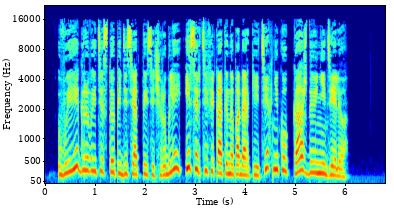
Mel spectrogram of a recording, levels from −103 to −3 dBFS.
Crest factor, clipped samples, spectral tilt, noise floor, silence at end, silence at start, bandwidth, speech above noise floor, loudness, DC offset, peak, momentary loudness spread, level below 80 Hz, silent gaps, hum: 18 dB; under 0.1%; -3.5 dB/octave; -75 dBFS; 0.8 s; 0.25 s; 16.5 kHz; 52 dB; -24 LUFS; under 0.1%; -6 dBFS; 6 LU; -70 dBFS; none; none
